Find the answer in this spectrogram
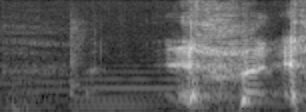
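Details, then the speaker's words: Adult streamer recovering from laryngitis after a cold, still unable to hold conversation without coughing: four quick, harsh coughs in rapid succession over soft background music, a brief coughing fit. "But I'm still having issues with holding conversation without coughing."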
